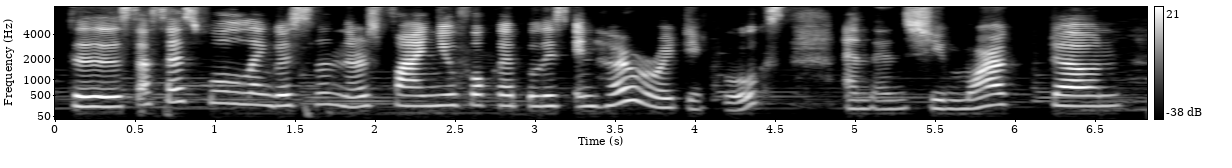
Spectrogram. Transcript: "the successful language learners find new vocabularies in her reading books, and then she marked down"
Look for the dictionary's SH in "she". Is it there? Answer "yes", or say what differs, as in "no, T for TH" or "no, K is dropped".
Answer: yes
